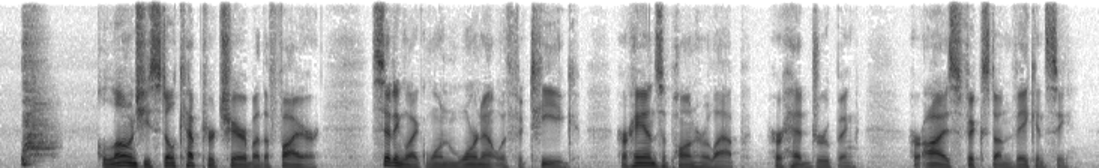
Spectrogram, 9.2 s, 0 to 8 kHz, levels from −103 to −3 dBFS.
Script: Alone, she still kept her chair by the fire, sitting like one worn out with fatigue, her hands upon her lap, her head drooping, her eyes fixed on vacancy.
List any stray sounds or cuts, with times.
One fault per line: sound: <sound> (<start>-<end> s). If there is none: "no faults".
sound: bark (0.2-0.5 s)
